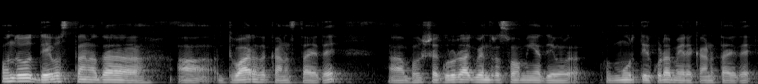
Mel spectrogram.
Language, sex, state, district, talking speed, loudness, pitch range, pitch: Kannada, male, Karnataka, Mysore, 110 wpm, -22 LUFS, 95-110 Hz, 100 Hz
